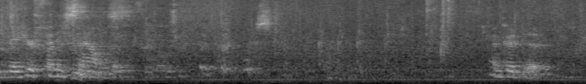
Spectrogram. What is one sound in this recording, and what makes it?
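A middle-aged woman speaks calmly into a microphone in a hall with a slight echo.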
